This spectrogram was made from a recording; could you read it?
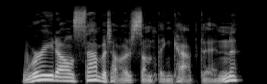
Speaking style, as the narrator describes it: Granta asks dryly

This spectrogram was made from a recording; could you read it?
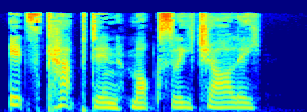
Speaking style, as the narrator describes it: she snapped, swallowing her fear as best she could

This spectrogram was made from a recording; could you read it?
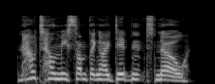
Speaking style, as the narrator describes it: she snapped in return

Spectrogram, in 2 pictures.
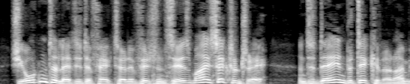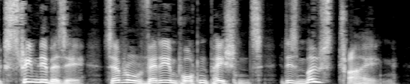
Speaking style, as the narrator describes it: Morley snapped

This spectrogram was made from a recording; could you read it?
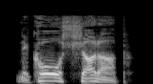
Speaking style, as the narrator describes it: Dad grumbled

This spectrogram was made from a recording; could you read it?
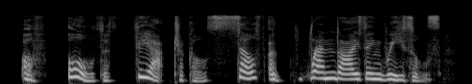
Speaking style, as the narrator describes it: exclaimed Imelda

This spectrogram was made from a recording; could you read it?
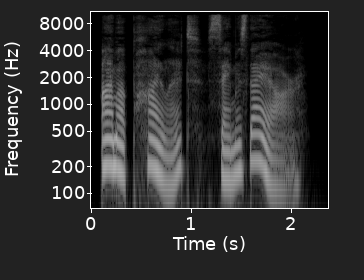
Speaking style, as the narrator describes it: she answered, as evenly as she could

